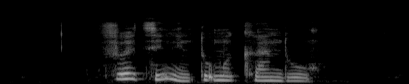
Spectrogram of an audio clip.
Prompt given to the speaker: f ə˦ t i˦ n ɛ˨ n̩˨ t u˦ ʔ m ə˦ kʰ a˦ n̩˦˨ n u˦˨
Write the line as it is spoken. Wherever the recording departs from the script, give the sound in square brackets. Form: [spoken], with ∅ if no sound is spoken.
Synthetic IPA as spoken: f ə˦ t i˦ n [i˨] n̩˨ t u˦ ʔ m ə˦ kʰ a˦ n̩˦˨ [d] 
